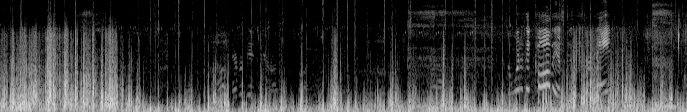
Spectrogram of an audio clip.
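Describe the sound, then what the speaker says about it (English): Wind gusts buffet the microphone at the Owyhee Reservoir overlook, rough and blustery throughout while people talk over it. "Good place for the wind to blow."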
